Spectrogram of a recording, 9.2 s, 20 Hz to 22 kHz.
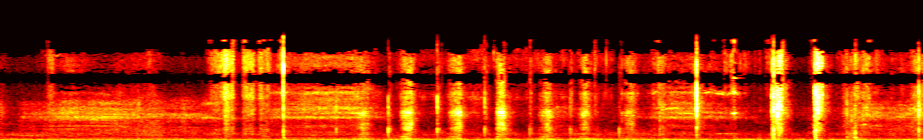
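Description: The edge of a round dark plastic disc scraper rubs and scratches the latex coating off a flat, thin €10 "Mega Pé de Meia" paper lottery scratch card lying on dark cloth, leaving visible shavings. Irregular, bright, papery scraping strokes come and go over a steady low rumble, growing denser and a little louder toward the end.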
